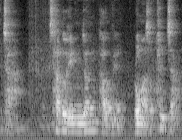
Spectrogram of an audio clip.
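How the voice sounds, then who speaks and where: Emphatic pastor preaching in an echoey church. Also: male voice, medium pitch, takes it slowly, a little hiss or hum. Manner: emphatic, repeats key words, prompts the congregation. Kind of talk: Bible seminar sermon with call-and-response. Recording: distant echoey church recording.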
